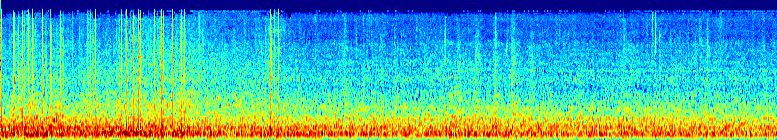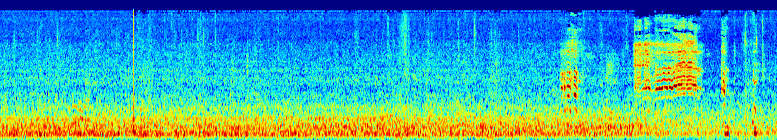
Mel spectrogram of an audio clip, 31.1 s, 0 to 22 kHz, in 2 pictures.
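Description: Cabin noise of an Embraer ERJ-195 airliner rolling along the runway: a steady low rumble of its turbofan engines and the rolling, fading gradually as the jet slows. Near the end, a brief high-pitched cry is heard twice.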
